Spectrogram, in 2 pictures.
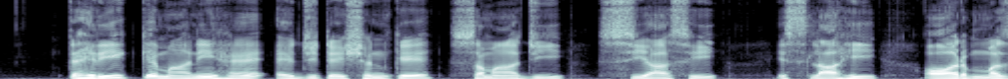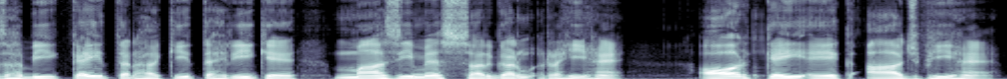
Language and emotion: Urdu, neutral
